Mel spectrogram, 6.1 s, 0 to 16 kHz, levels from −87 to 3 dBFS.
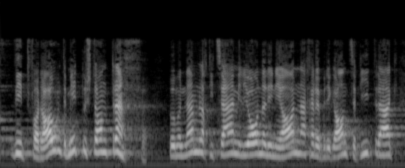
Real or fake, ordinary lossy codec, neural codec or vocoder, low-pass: real; none; none; 7.2 kHz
